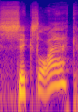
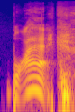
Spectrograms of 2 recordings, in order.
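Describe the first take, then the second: First: The name is said as two words, six and lack. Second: The name is said as the single word black. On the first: The speaker avoids saying a word that might sound awkward on air. "I either have to say Six Lack, which is what I did for a while" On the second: This is how the artist's name is meant to be said.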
